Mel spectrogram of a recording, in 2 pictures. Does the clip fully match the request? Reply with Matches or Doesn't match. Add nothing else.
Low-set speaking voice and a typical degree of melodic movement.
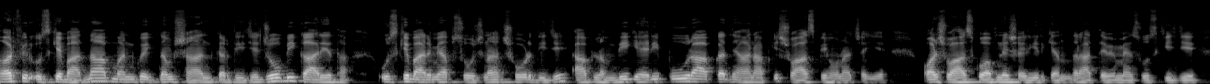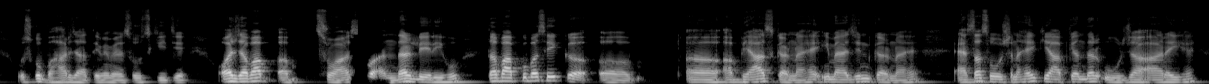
Matches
